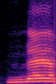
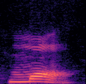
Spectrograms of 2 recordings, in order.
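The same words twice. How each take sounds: First: "Ma" with a thin, fronted vowel; light meem. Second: "ma" with a thick, backed vowel; wrong heavy meem. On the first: Teacher contrasts the right way, light meem. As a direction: say "Ma" light, close to "meh". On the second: Teacher shows what not to say, heavy meem. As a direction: say "ma" heavy, close to "maw". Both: Shown as a demonstration. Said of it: "Ma, not ma".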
